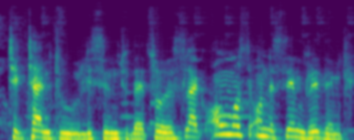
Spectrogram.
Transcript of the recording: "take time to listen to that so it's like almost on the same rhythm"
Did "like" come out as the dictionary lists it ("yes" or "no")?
yes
